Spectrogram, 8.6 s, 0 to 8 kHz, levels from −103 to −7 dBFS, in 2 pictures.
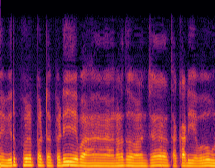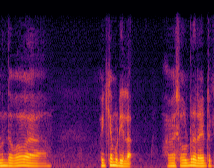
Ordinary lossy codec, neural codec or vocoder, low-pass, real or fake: none; codec, 16 kHz in and 24 kHz out, 1 kbps, XY-Tokenizer; 7.2 kHz; fake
